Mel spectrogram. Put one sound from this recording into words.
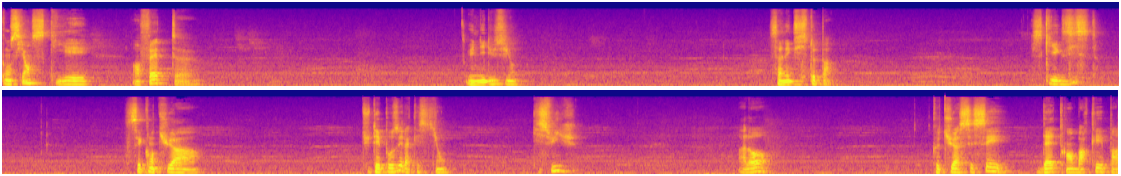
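An elderly man speaks calmly through a microphone, in short phrases with long pauses.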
